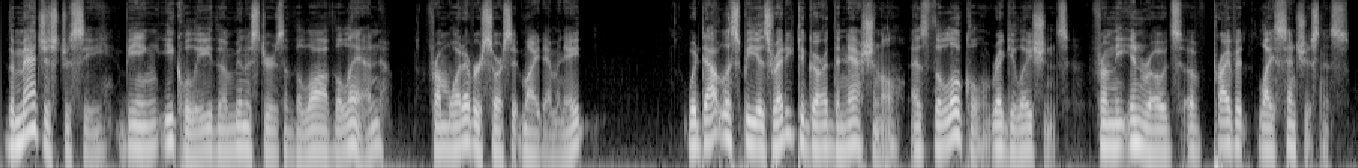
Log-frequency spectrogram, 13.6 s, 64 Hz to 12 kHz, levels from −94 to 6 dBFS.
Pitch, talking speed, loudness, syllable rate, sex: 120 Hz, 165 wpm, -18 LUFS, 5.5 syllables/s, male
